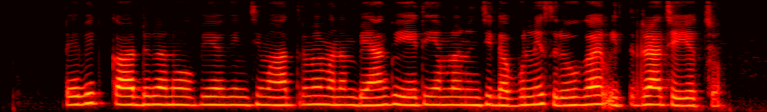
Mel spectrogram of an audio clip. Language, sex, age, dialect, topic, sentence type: Telugu, female, 18-24, Central/Coastal, banking, statement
